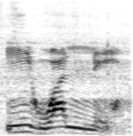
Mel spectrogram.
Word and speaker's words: iguale: iguale, Recuerda que en el náhuatl las palabras se acentúan en la penúltima sílaba.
